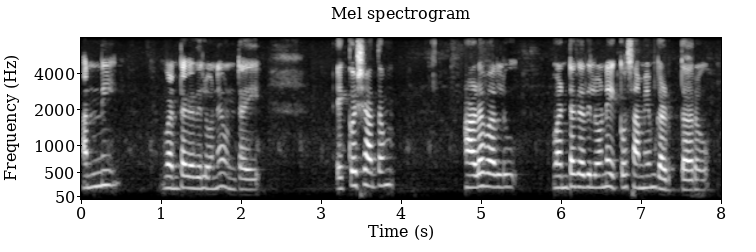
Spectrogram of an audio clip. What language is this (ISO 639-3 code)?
tel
